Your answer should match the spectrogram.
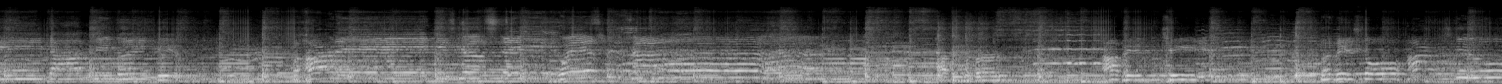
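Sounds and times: country band playing: 0:00.0 - 0:15.0
electric guitar string bends: 0:08.5 - 0:14.0.

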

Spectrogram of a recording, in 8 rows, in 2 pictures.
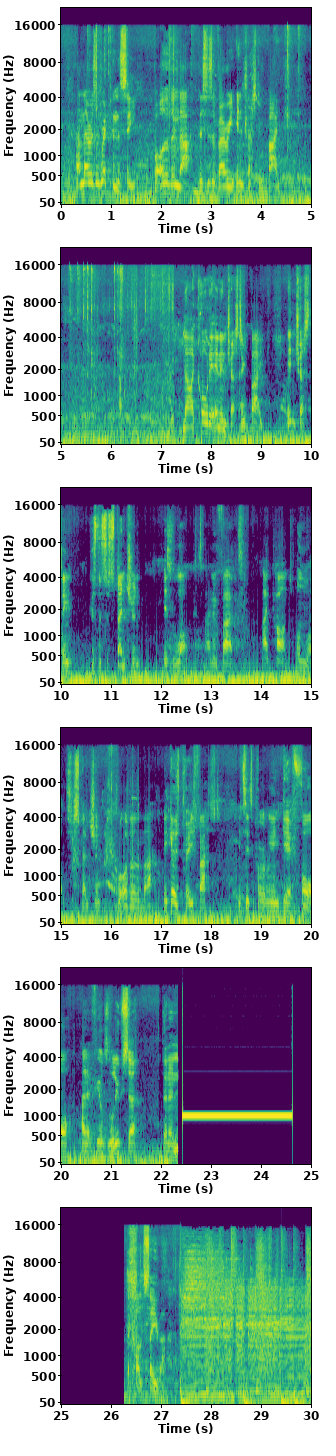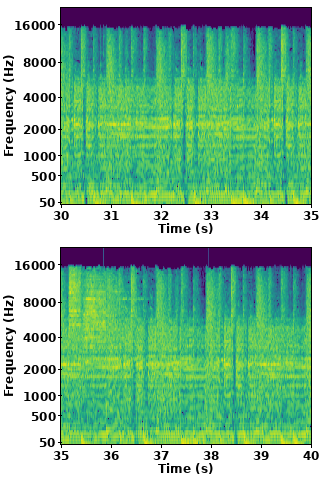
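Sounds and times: wind rumble on microphone: 0:00.0 - 0:22.4
censor bleep tone: 0:22.4 - 0:24.7.

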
